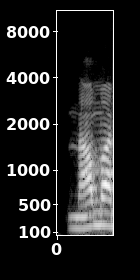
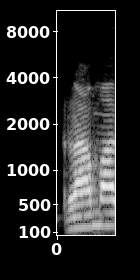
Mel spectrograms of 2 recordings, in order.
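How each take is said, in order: First: The name begins with an N sound. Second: The name begins with an R sound. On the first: A small child is saying the name. The speaker calls it wrong. "he used to tell Nama" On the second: The name is given in its proper form. The speaker calls it right. "Instead of uh, Rama"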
